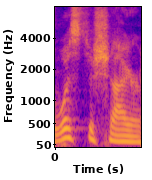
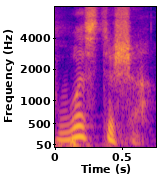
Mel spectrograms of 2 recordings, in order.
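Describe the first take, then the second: First: It is said in a general, non-Boston way. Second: It is said with a Boston-style pronunciation. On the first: This is how other people say it. "everyone else was mispronouncing" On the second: This is how the speaker's family says it. "like Worcester"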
